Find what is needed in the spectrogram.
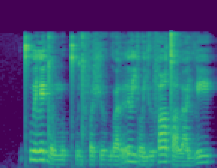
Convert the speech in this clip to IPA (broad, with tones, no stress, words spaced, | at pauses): kʷʰe˥le˥do˩lŋʷe˩ kʷʰi˩dfʌ˩ʃɯ˩ ɡʷa˩rɯ˥jo˩ jɯ˩fa˥ tˤe˩la˩jli˥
